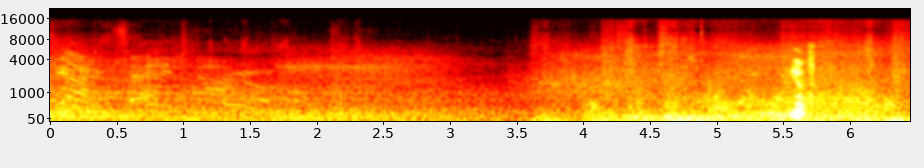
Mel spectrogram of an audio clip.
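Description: Magic spells whoosh and crackle with bright chiming bursts.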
